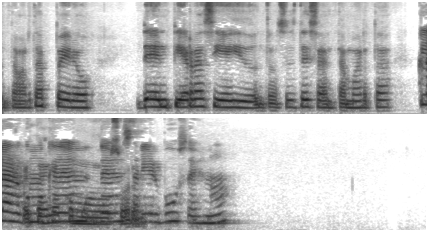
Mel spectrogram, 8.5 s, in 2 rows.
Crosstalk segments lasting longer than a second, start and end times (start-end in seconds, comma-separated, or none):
4.4-5.7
